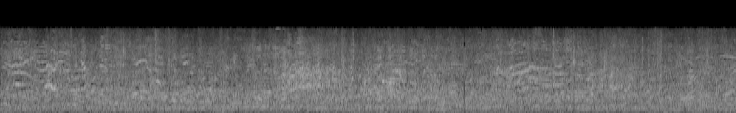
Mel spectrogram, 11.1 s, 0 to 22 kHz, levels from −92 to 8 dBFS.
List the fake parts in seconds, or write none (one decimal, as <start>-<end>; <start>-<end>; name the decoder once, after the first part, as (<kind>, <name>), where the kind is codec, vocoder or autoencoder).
1.7-2.8 (autoencoder, DAC-VAE); 8.6-9.4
